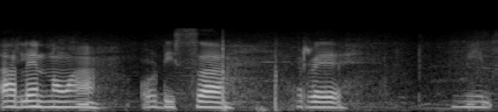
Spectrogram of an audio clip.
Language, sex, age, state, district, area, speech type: Santali, female, 45-60, Odisha, Mayurbhanj, rural, spontaneous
